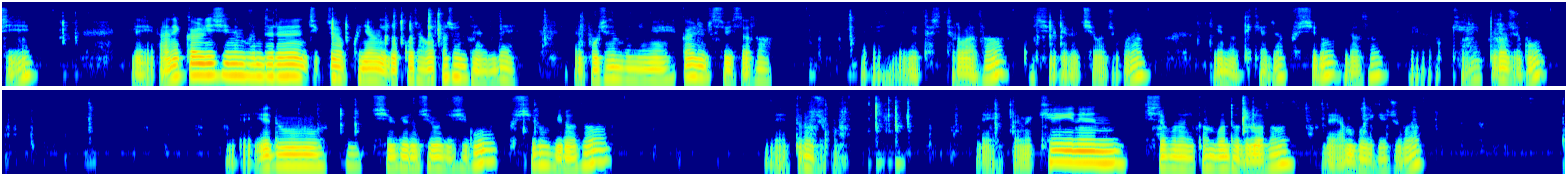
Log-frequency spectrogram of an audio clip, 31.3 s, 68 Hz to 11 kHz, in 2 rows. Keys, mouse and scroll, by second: 0.6 m, 2.9-4.4 typing, 5.0 shift+middle click, 5.6 space, 8.1 shift+middle click, 10.4 e, 11.9 p, 15.1 shift+scroll up 1, 15.2 shift+middle click, 15.9 shift+middle click, 18.9 e, 20.8 p, 24.1 space, 24.2 Escape, 24.3 Escape, 25.4 shift+middle click, 28.0 k, 28.9 shift+middle click.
